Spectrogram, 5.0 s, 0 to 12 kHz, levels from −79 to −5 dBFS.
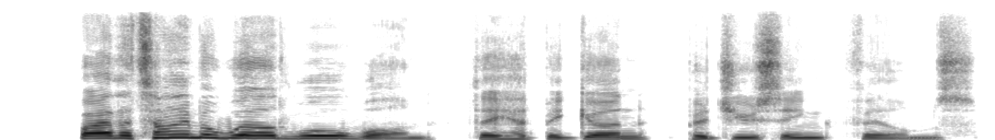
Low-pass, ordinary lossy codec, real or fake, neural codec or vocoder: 10.8 kHz; AAC, 64 kbps; fake; vocoder, 44.1 kHz, 128 mel bands every 256 samples, BigVGAN v2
